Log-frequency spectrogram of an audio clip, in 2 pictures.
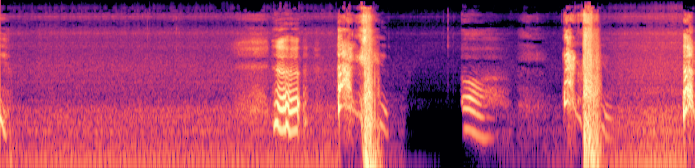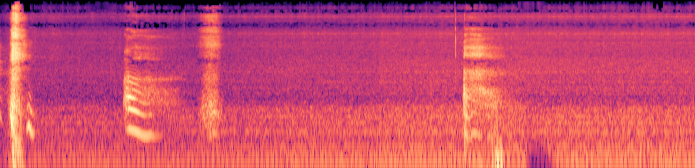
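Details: Person resting in bed with hay fever: run of forceful sneezes, several in quick pairs, with gasping in-breaths and low background hum; repeated allergic sneezing.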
